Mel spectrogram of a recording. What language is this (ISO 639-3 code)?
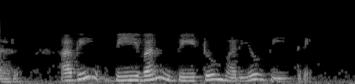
tel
